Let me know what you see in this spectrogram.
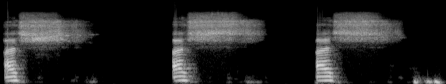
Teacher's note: اس طرح سے پڑھتے ہیں حمزہ فتح شین سکون اش اش اش. تو یہ شین کی آواز جو ہے اسپرے پھیلتی ہے, یہ جو ہے نا صفت ہے اس کی شین کی.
